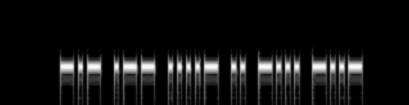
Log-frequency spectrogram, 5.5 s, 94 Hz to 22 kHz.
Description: Morse code, heard as a keyed tone, about 19 wpm, 700 Hz. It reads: KW4IBX
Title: USA Call Signs - 6 Characters - Repeated 3x - 20wpm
